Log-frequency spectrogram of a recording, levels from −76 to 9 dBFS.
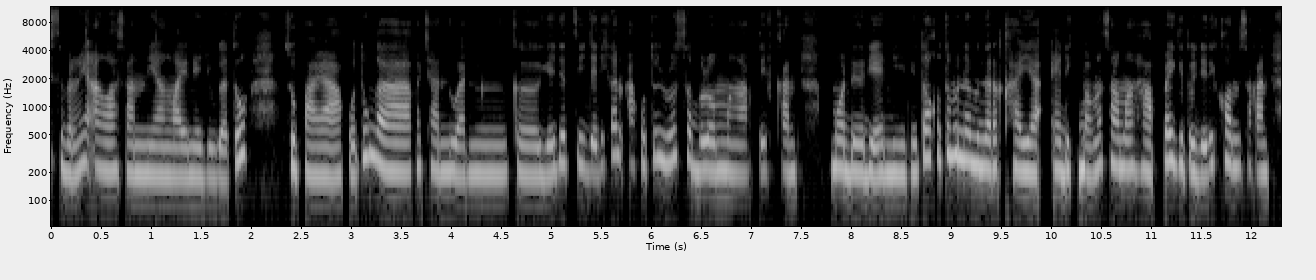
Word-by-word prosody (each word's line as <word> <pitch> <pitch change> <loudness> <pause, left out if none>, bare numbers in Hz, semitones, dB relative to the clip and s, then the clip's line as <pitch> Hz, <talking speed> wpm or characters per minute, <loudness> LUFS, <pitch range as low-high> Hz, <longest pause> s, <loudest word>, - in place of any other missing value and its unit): sebenarnya 230 -3 -2
alasan 205 -3 0
yang 190 -1 0
lainnya 185 0 0
juga 180 -1 -3
tuh, 280 - +1 0.3
supaya 185 -4 +1
aku 190 0 -4
tuh 290 +6 0
nggak 205 -5 +3
kecanduan 205 -3 -1 0.4
ke 190 -2 -3
gadget 205 +6 -1
sih. 235 -2 -6
Jadi 205 0 -2
kan, 305 +7 -4
aku 235 0 -6
tuh 275 - -3
dulu 260 -1 +1
sebelum 215 -7 0
mengaktifkan 205 0 -5 0.3
mode 205 -3 +2
DND 195 0 +2
ini 200 - -3
tuh, 280 - +4
aku 285 - -5
tuh 300 0 +3
bener-bener 240 -6 +5
kayak 205 -2 +2
addict 210 -1 0
banget 220 +4 0
sama 225 -3 +1
HP, 215 +5 +1
gitu. 205 -3 +1
Jadi 185 +2 +1
kalau 235 -4 0
misalkan 200 -2 -3
205 Hz, 180 wpm, -23 LUFS, 195-230 Hz, 0.4 s, bener-bener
